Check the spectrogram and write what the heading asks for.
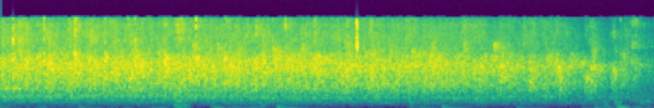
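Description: A church audience applauds steadily during a sermon to thank the volunteers who help in the audience, a dense crowd of clapping hands sustained at full strength for several seconds before beginning to taper off at the end, with no talking over it.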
